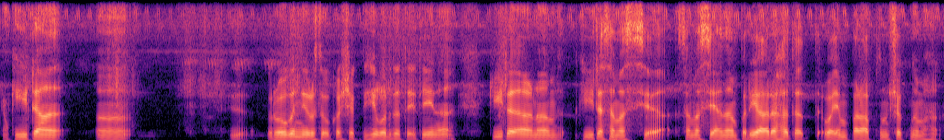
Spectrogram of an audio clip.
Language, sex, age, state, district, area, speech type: Sanskrit, male, 30-45, Karnataka, Uttara Kannada, rural, spontaneous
